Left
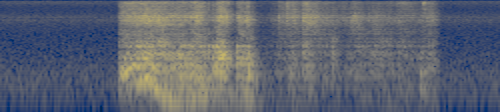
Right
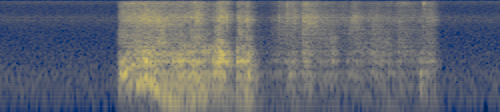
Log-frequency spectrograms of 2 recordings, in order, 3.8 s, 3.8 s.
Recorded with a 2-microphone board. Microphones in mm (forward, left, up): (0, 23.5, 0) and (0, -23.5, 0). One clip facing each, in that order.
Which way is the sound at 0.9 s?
85° right.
